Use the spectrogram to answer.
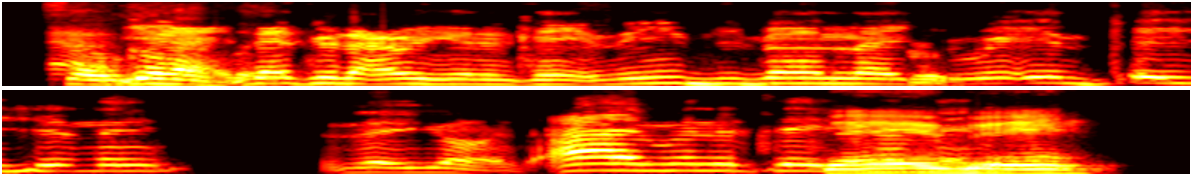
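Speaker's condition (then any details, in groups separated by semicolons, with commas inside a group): Cerebral palsy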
